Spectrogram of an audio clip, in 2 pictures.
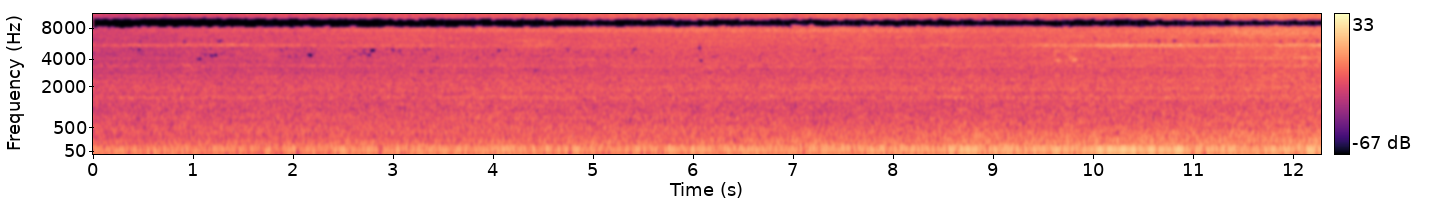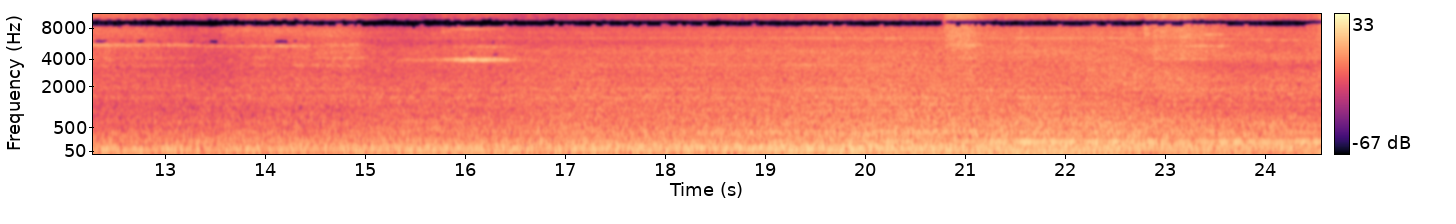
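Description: Freight train led by two Aurizon diesel locomotives approaching and running past, the engines' low steady hum growing steadily louder as they draw near. About two-thirds of the way through there is a brief high-pitched squeal of wheels.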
